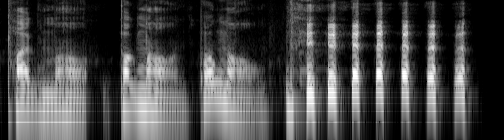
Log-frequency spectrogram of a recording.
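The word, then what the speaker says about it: póg mo thóin: But yeah, it's pronounced more like pog pog horn. Pog mahorn.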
